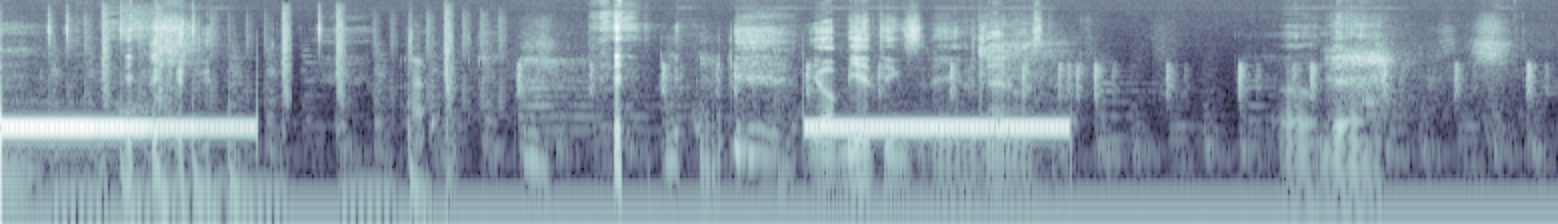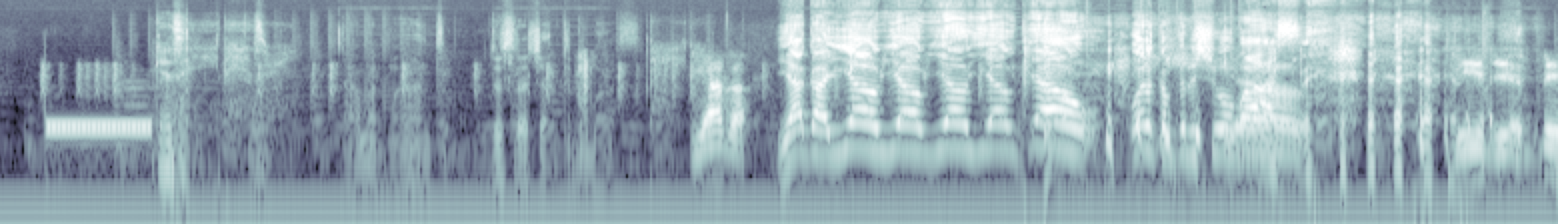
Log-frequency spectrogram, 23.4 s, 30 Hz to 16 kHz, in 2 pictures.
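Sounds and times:
telephone dialing: 0:00.0 - 0:00.9, 0:06.0 - 0:08.0, 0:12.0 - 0:12.8
telephone dial tone: 0:00.0 - 0:01.9, 0:06.0 - 0:08.0, 0:12.0 - 0:12.8
laughter: 0:00.8 - 0:01.8, 0:03.9 - 0:06.1, 0:17.8 - 0:23.3
speech: 0:15.6 - 0:16.3, 0:16.9 - 0:23.3.

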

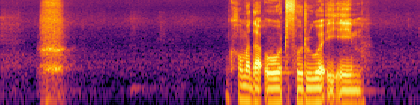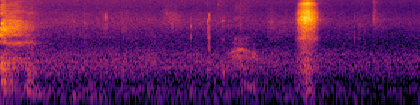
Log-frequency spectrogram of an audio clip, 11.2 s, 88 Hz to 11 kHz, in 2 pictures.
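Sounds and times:
deep breath taken to come to rest: 0:00.5 - 0:01.0
speech: 0:03.1 - 0:04.9.

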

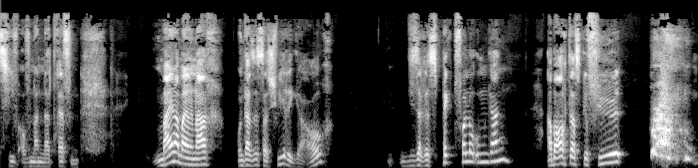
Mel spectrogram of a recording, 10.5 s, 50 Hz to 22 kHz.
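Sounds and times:
speech: 0:00.1 - 0:01.7, 0:02.3 - 0:05.0, 0:05.8 - 0:10.1
sneeze: 0:09.8 - 0:10.4.

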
